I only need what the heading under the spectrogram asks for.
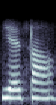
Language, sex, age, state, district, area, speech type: Hindi, female, 18-30, Madhya Pradesh, Gwalior, rural, conversation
